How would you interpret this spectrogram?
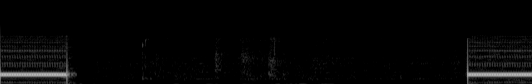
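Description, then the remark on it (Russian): A telephone ringback tone: a loud, steady mid-pitched beep sounds briefly, followed by about four seconds of near silence, then the same tone returns as the call goes unanswered. “Или телефон на беззвучно поставлен?”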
